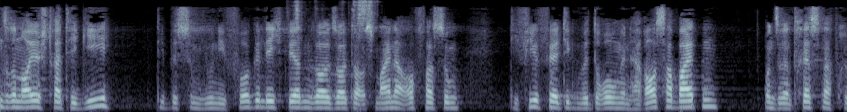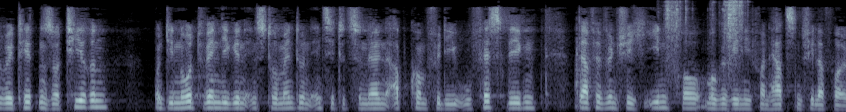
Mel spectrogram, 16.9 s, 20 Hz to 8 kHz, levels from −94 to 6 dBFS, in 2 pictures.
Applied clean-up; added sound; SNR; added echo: neural mask model RNNoise.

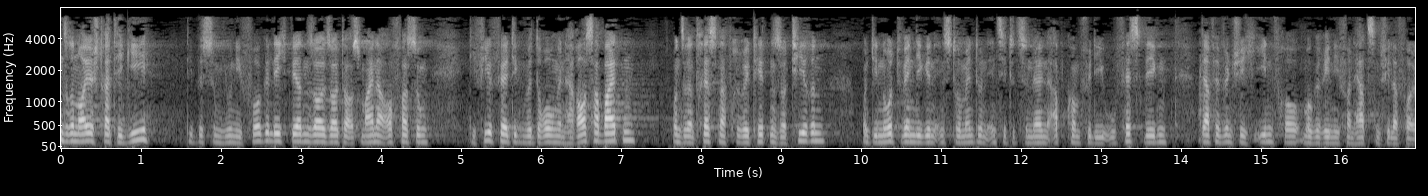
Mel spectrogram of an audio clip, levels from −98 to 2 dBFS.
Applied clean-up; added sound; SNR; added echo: none; none; none; none.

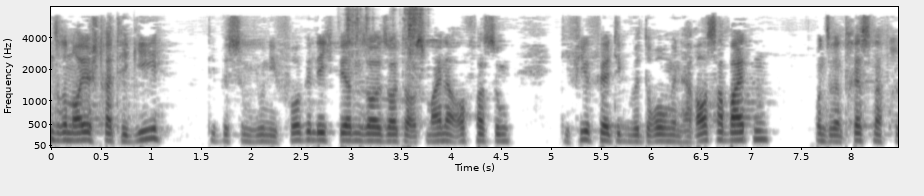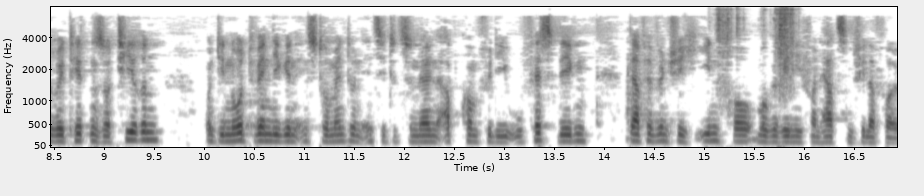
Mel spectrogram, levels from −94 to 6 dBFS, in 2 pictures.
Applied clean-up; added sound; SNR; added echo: classical method Wiener filter.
